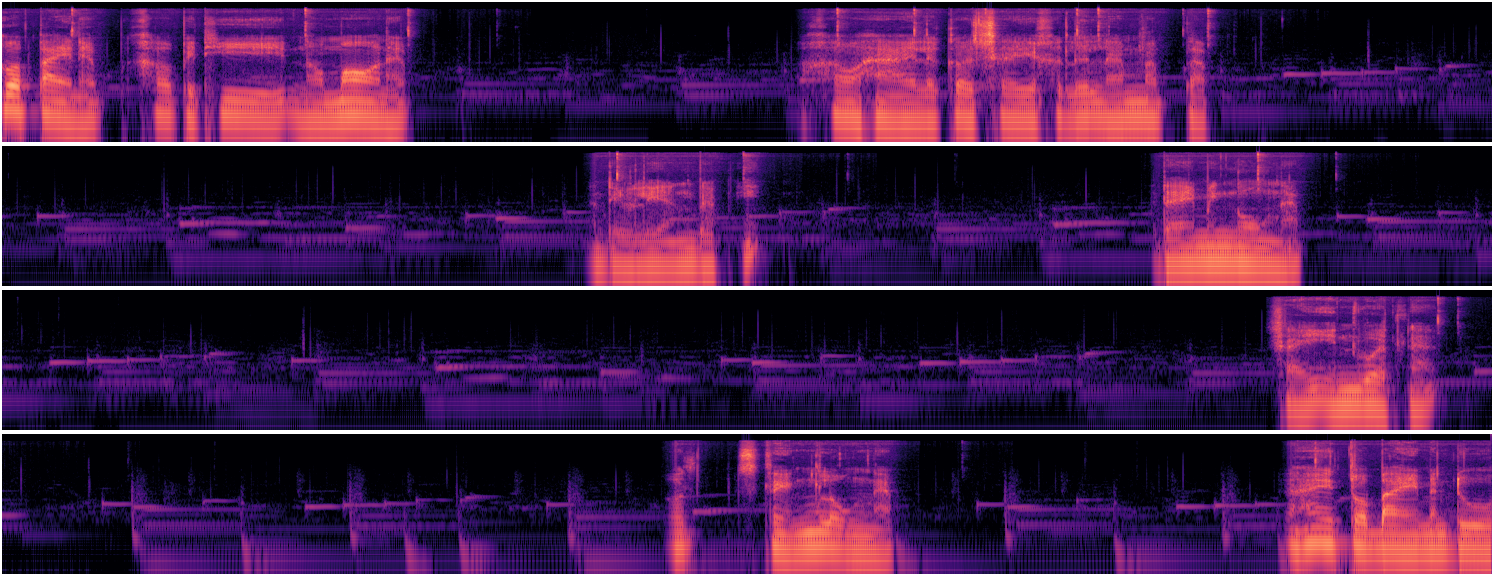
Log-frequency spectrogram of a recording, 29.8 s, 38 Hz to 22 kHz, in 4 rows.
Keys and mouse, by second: 5.7 shift+d, 29.0-29.8 drag.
